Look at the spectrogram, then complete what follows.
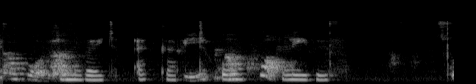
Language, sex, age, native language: Icelandic, male, 9, Icelandic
